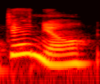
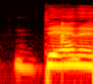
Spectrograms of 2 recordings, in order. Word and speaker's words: Danijel: That is not Danielle. Or Daniel. – I said Daniel. – It's not Daniel. That's Danijel. – So what? – Danijel.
